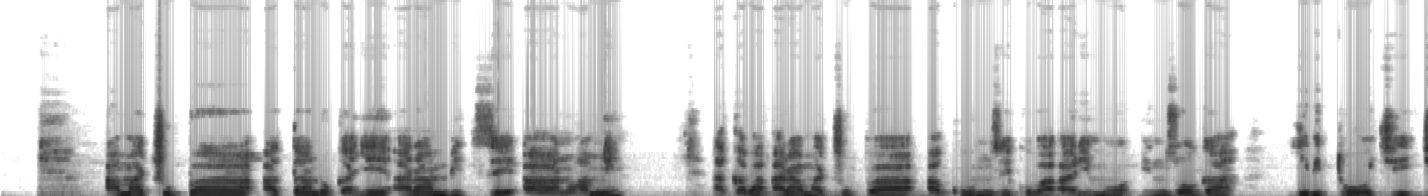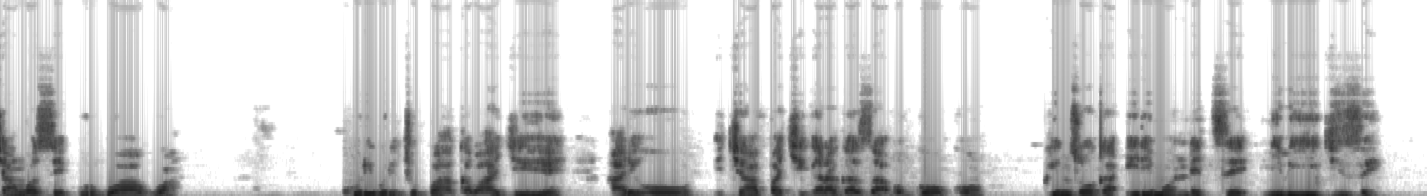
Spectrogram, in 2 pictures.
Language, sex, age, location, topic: Kinyarwanda, female, 36-49, Huye, health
